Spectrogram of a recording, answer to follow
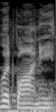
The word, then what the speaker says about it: Wadhwani: I'm Wadwani. That's how you say it.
